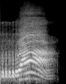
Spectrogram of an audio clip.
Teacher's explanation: Ao invés de fazer o RA com a ponta da língua tocando o céu da boca e vibrando, eles fazem na garganta.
